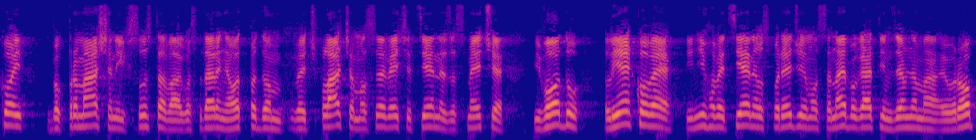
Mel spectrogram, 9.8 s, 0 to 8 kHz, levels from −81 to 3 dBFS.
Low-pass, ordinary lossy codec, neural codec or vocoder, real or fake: 7.2 kHz; none; none; real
